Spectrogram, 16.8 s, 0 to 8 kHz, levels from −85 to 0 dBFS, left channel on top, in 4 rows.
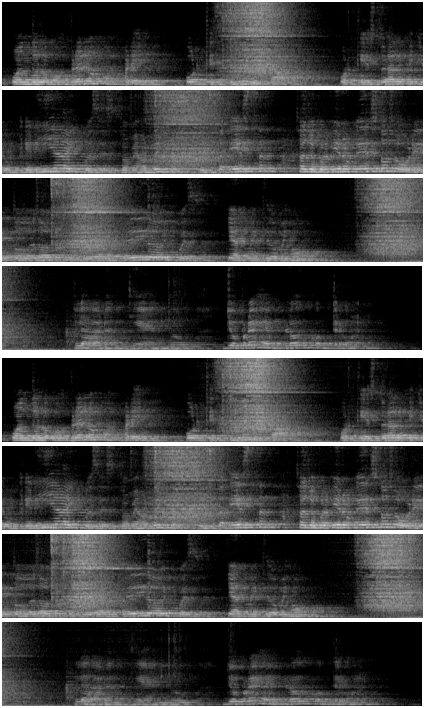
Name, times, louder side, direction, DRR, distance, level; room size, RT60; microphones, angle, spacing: voice 1, 0.1-1.5 1.8-3.0 3.4-6.9 7.2-10.3 10.7-11.5, equal, 5° right, 0 dB, 5.7 m, -28 dB
sound 1, 1.7-1.8 2.1-3.0 5.6-6.5 7.0-7.1 8.8-9.9 10.5-10.7 10.9-11.1 12.0-14.4, right 3 dB, 20° right, 6.8 m, -31 dB
voice 2, 13.3-14.5 14.8-16.2, left 1 dB, 70° left, 3 dB, 6.9 m, -36 dB
23.0 x 18.5 x 8.4 m, 1.1 s
head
